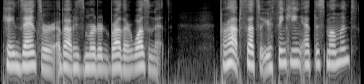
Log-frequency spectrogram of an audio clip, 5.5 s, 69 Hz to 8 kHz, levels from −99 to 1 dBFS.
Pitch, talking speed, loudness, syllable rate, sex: 190 Hz, 175 wpm, -21 LUFS, 5.6 syllables/s, female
